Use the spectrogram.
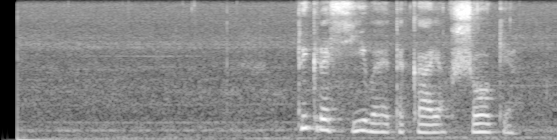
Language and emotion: Russian, positive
